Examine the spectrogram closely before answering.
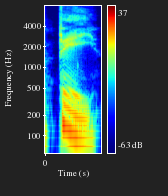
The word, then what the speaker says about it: тей: Далі, деякі займенники – от кілька разів казали у своїх спогадах співрозмовниці не той, а тей. Так? Правильно? Да, да. Саме тей, треба так казати.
